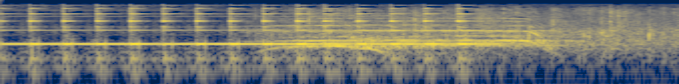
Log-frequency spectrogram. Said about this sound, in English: C, final answer, play the dinging bell.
